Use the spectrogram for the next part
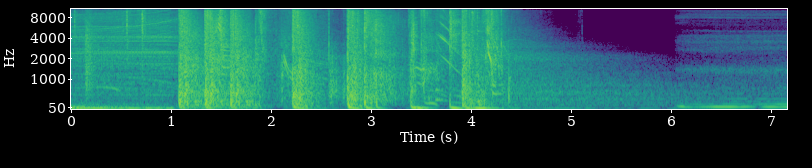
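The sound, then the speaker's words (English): A rapid volley of six loud, sharp gunshots cracks in quick irregular succession, then fades into a lingering echo and a low rumble. “With their guns at the ready, the three FBI agents fire six shots at the fleeing Dillinger”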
